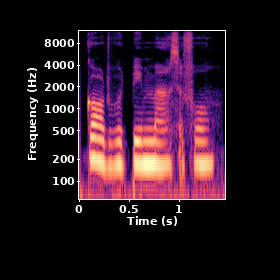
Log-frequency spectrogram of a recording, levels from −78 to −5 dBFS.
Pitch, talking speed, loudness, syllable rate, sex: 175 Hz, 165 wpm, -15 LUFS, 4.7 syllables/s, female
